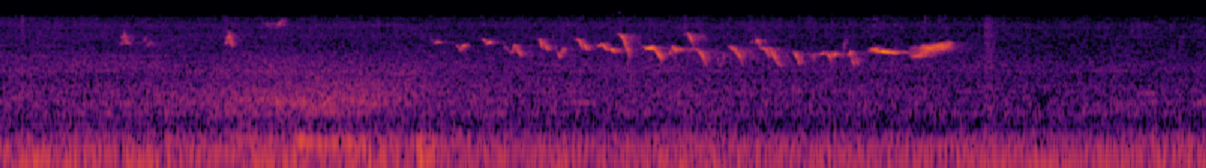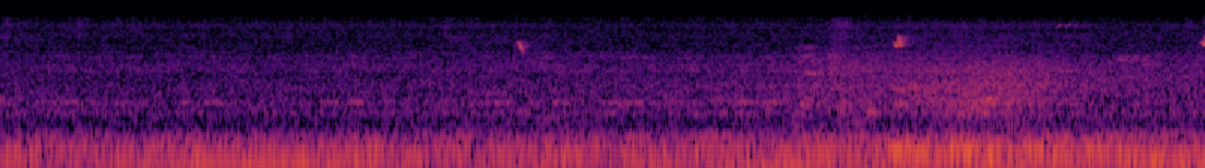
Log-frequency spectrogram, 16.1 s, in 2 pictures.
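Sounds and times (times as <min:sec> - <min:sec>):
small bird singing: 0:02.9 - 0:06.4.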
